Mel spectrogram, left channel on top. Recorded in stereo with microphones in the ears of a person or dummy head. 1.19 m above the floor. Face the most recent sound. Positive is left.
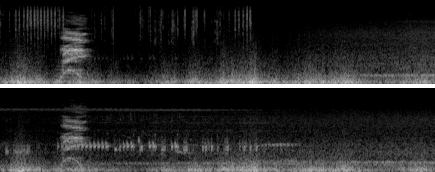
turn(degrees=20)  # may be behind; listen again after turning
